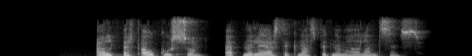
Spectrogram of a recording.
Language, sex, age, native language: Icelandic, female, 40-49, Icelandic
